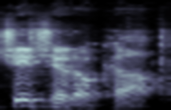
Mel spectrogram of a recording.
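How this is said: Cicero is pronounced with Italian sounds.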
